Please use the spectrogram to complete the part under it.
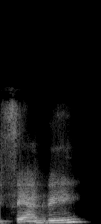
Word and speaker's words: Fernweh: Well, in the German version of saying it would be Fernweh.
